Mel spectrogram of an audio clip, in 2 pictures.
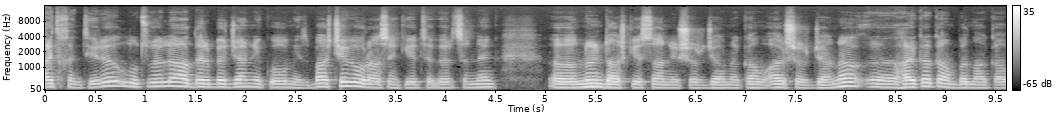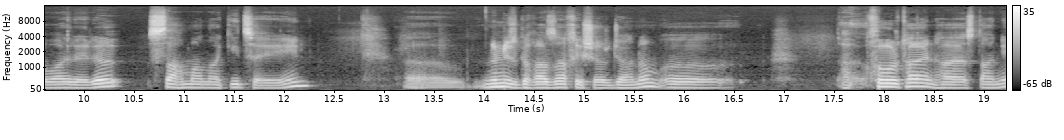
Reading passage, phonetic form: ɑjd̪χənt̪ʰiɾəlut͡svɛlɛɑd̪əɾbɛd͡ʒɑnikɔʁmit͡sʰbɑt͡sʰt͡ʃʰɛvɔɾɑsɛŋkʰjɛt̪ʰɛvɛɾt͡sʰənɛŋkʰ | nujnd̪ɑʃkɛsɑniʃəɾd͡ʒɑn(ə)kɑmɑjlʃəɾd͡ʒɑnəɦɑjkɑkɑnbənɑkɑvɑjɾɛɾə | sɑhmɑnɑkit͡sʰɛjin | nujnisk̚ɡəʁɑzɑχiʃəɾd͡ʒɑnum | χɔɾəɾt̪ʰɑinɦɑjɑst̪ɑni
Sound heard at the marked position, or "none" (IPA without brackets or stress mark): ə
